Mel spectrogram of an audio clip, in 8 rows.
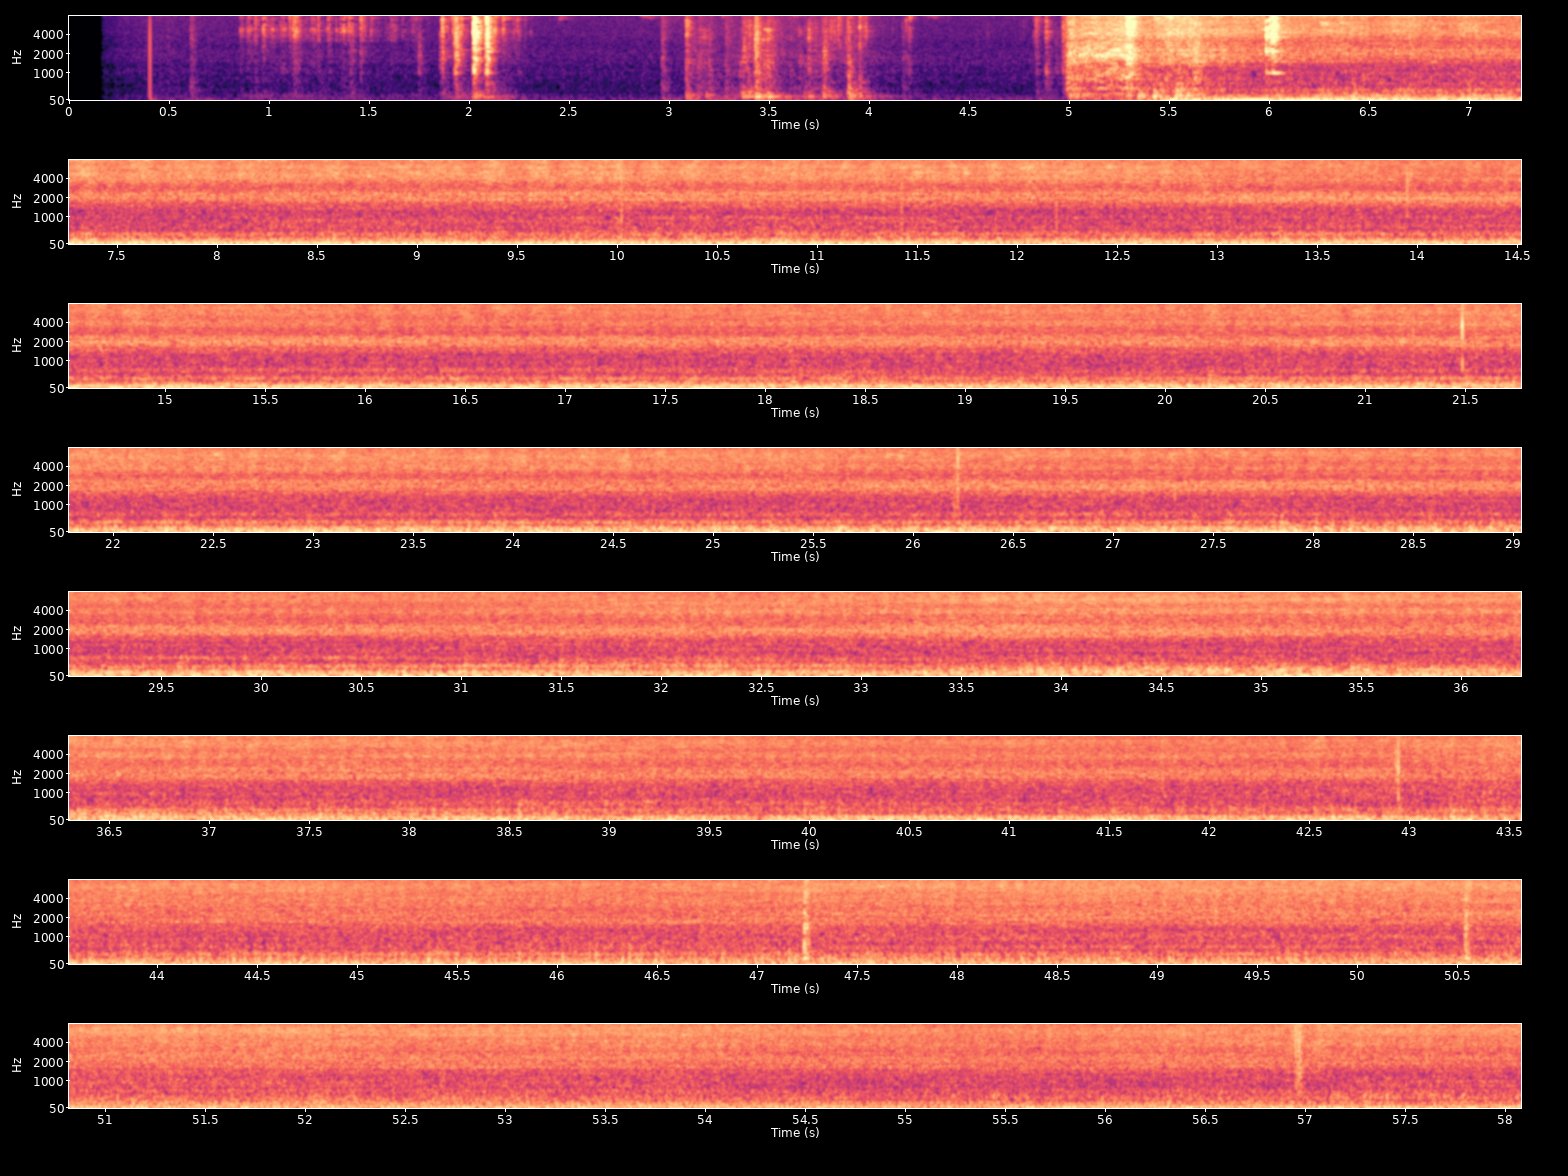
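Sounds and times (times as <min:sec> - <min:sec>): car engine starting and idling: 0:04.8 - 0:58.0.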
